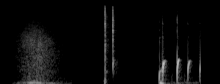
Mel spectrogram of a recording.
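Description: Animation sound effects for a pop-up like button: a short whoosh, a quick double mouse click about a second in, then three quick pops close together near the end.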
